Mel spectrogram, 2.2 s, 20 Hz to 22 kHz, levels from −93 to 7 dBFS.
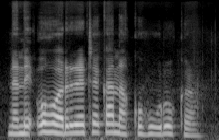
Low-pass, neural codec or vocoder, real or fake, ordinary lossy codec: none; codec, 44.1 kHz, 7.8 kbps, DAC; fake; none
